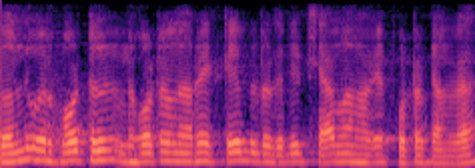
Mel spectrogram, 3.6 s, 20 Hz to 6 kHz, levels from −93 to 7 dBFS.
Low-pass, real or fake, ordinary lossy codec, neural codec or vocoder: 5.4 kHz; fake; none; codec, 44.1 kHz, 1.7 kbps, Pupu-Codec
